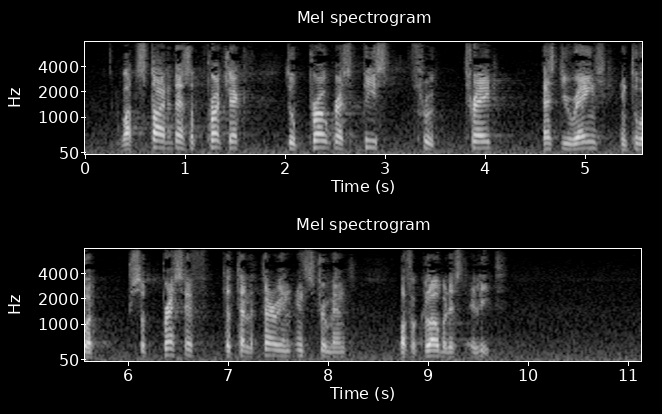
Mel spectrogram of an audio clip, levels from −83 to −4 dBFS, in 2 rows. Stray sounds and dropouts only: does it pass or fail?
pass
